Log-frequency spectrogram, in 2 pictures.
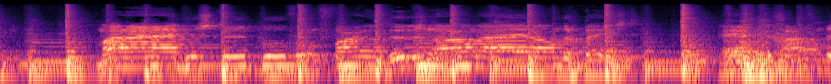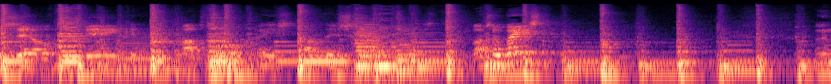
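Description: Acoustic guitar strummed in a steady rhythm, with a man singing a Dutch children's song over parts of it.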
